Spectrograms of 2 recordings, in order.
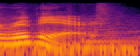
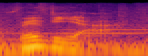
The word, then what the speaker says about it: Rivia: can geralt oh geralt AR Rivier AR this is Rivia I pronouncing it the wrong time every single time oh see they're going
